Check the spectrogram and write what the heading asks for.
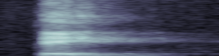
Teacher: Antes de pronunciar P, eu faço um movimento de catástase, né? Eu fecho os lábios e faço a explosão. P. Então, tipo de obstrução total. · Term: oclusiva bilabial desvozeada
